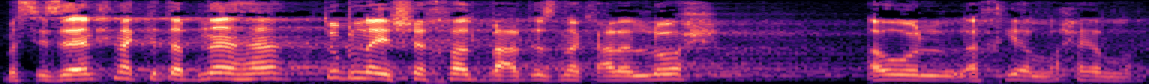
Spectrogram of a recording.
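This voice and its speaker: A man with a high voice and a Levantine Arabic accent leads a class on Quran recitation. He chants verses slowly and then explains them in a brisk, questioning way to his students. His voice rings with a long reverb in a large hall. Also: fairly even intonation. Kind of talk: religious lesson to a class.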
